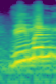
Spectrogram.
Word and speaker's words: women: വിമൻ എന്ന് എഴുതുമ്പോൾ WOMEN, singular വുമൺ എന്ന് പറയുമ്പോൾ WOMAN ആണ്. അവിടെ ഉ എന്ന് തന്നെയാണ് ഓയ്ക്ക് പ്രൊനൗൺസിയേഷൻ. വുമൺ, ഓയ്ക്ക് ഊ എന്ന പ്രൊനൗൺസിയേഷനാണ്. നേരെ മറിച്ച് അതിൻ്റെ പ്ലൂറൽ എടുക്കുമ്പോൾ വിമൻ ആവും. സ്പെല്ലിങ് O തന്നെയാണ്, WOMEN ആണ്. പക്ഷേ നമ്മൾ O എന്ന W ഉച്ചരിച്ച് കഴിഞ്ഞാൽ E നെല്ലി ഉച്ചരിച്ച്, അപ്പോൾ ഓയ്ക്ക് എന്തായി ഉച്ചാരണം? E.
